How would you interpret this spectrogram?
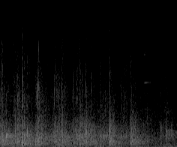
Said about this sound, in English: Come on, bless the Lord with a hand clap of praise.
